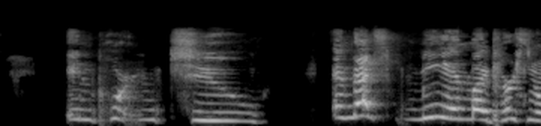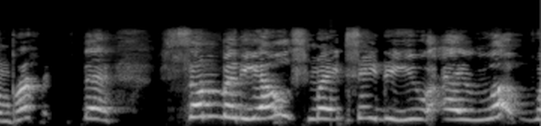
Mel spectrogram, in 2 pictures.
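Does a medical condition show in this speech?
Yes: cerebral palsy; slightly slurred, spastic vocal cords, tone of voice changes.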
